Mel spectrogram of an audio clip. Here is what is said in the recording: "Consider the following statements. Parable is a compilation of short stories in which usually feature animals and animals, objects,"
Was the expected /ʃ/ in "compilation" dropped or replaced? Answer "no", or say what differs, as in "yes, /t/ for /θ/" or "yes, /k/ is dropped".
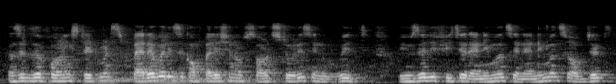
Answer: no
